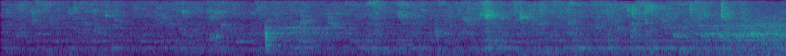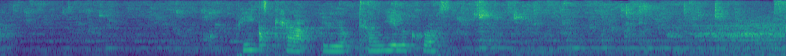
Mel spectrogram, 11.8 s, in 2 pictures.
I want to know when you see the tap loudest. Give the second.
11 s.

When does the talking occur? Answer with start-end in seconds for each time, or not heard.
7.7-9.3.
